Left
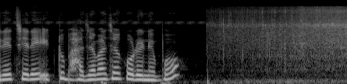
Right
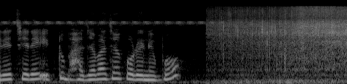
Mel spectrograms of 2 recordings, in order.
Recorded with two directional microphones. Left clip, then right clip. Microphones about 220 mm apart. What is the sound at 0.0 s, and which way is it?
Speech, 45° left (ahead or behind).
